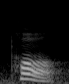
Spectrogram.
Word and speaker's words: pull: But before L, the vowel will change quite a bit. L changes vowels a lot. Pull. 几乎是没有什么 rounding in American especially, but in British too as well. Everyone pull. Look at my mouth. Do you see rounding? Pull. Pull. Do you see rounding? I don't feel much rounding.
